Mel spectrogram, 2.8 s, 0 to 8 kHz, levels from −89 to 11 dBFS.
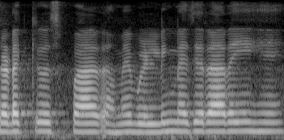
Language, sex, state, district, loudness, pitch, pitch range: Hindi, female, Bihar, Purnia, -18 LUFS, 195 Hz, 185-195 Hz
